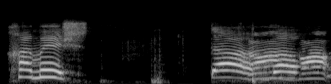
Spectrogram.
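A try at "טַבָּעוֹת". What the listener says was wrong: Табаот. Молодец.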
